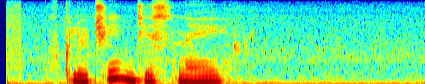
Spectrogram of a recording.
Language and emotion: Russian, sad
